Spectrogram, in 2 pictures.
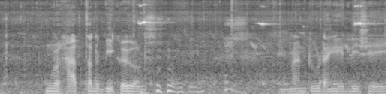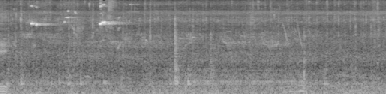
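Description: Bicycle tyres roll over a dirt road.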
